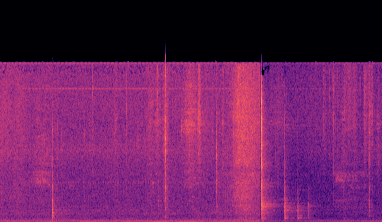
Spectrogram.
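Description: Front gear cover of a Cummins diesel being fitted by hand onto the engine's gear housing: a few light clicks and knocks as it is shifted and seated. The sharpest knock comes about five seconds in, then three quick clacks, all over a steady low hum.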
